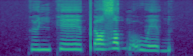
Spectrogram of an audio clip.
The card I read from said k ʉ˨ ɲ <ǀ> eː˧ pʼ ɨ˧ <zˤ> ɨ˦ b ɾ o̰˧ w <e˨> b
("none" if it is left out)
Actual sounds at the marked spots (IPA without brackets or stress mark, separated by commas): k, zˤ, e˨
